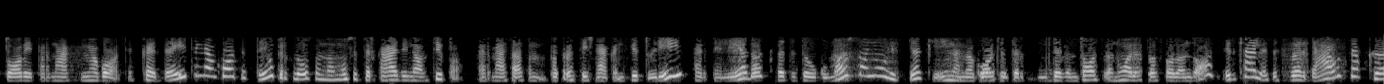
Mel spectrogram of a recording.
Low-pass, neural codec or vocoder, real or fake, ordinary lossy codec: 3.6 kHz; vocoder, 22.05 kHz, 80 mel bands, Vocos; fake; AAC, 16 kbps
